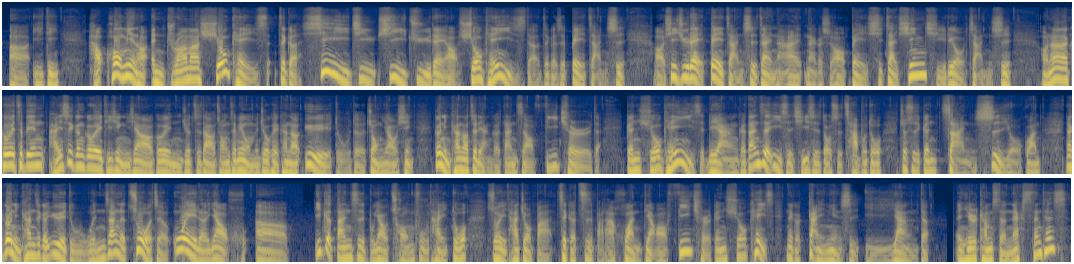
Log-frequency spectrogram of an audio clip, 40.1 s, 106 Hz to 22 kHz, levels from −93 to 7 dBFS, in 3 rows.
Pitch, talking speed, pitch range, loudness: 120 Hz, 375 characters per minute, 100-155 Hz, -15 LUFS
